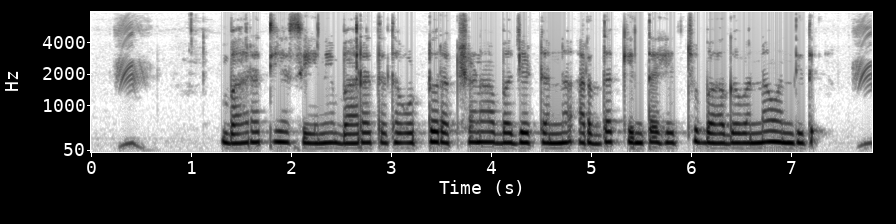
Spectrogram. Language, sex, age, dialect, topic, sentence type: Kannada, female, 36-40, Mysore Kannada, banking, statement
